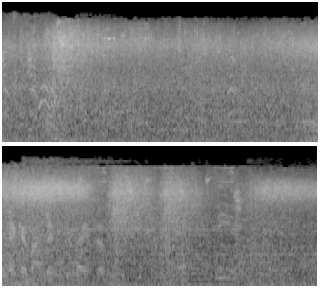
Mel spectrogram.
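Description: Sword slashes whoosh and clash in quick bursts.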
